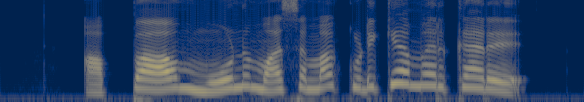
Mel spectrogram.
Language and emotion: Tamil, happy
